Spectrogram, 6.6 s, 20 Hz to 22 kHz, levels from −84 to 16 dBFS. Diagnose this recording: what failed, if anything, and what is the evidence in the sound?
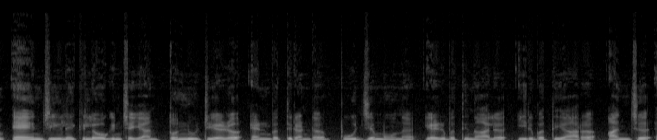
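Nothing failed; faint room noise sits about 33 dB down.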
